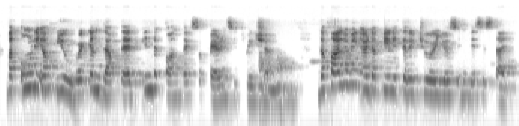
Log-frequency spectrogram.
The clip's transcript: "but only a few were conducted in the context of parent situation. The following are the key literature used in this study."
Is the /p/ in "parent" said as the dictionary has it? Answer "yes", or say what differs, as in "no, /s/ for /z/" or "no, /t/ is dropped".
yes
